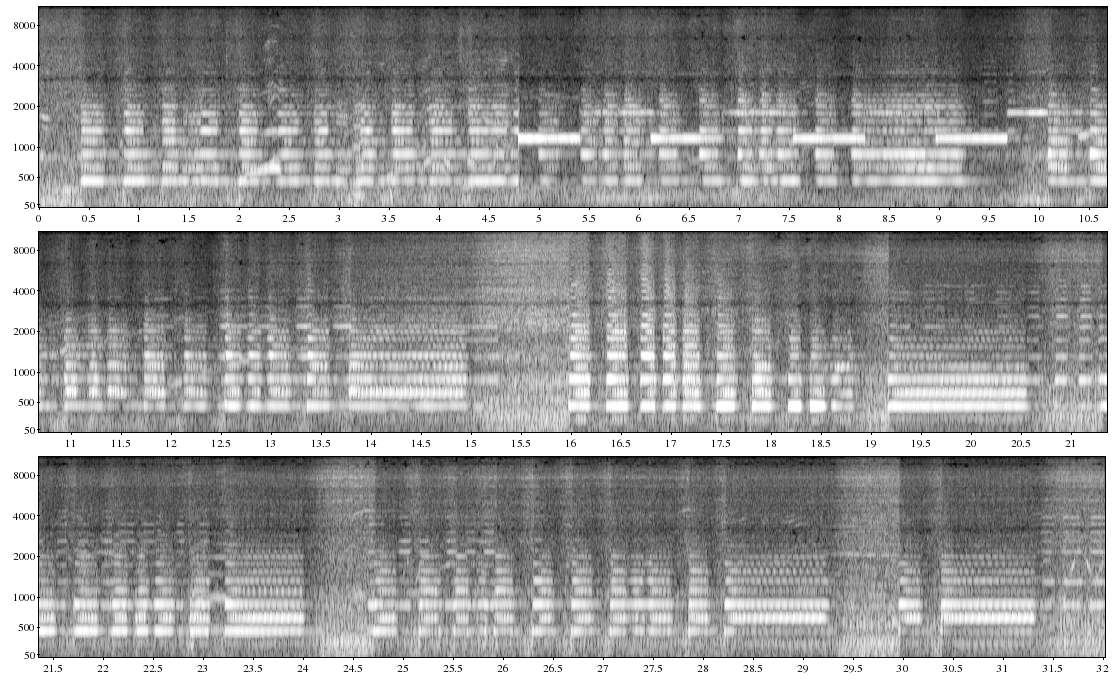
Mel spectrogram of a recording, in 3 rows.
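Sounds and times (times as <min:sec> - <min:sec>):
cars driving past: 0:00.0 - 0:32.0
car horns honking: 0:00.1 - 0:32.0.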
